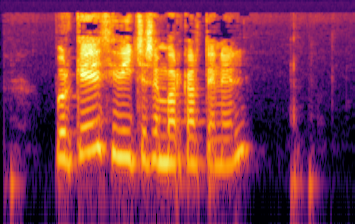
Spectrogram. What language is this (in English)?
Galician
